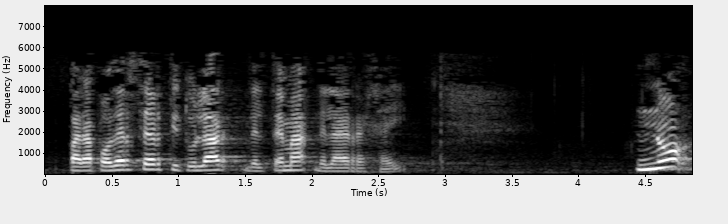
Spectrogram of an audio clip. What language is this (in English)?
Spanish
